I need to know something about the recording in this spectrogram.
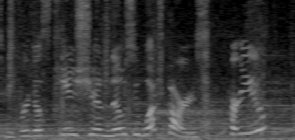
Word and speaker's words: Tianxia: You ain't gonna holler your baby names before those Tianxia nosy watch cars, are you? And see, she actually pronounces it Tianshi.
